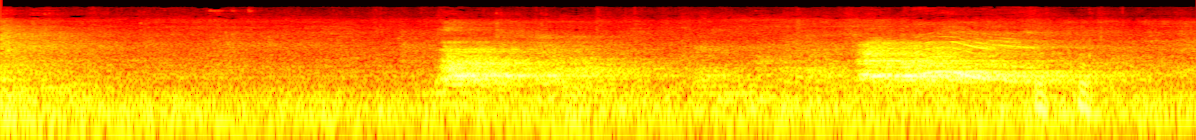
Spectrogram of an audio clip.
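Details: Crunchy, an insecure female Jack Russell Terrier in a two-week board-and-train program, lets out two separate loud barks about two seconds apart, with quiet background between them.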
